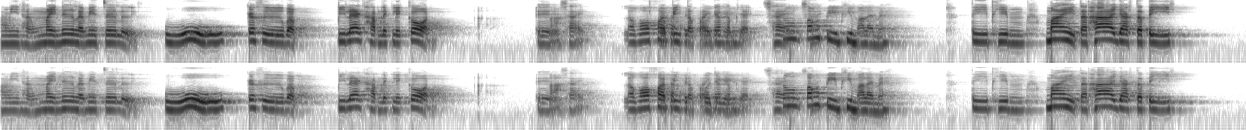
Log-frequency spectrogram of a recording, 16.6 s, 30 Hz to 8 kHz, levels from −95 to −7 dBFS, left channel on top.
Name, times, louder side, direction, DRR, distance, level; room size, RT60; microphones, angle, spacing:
voice 1, 0.0-1.8 3.3-4.0 4.5-5.8 7.2-7.8 8.8-9.1 9.3-10.6 13.0-15.7, left 5 dB, 85° left, 14 dB, 0.8 m, -26 dB
voice 2, 2.2-3.0 7.3-7.5 8.3-8.9 9.4-9.8 10.4-11.9, right 1 dB, 30° right, 10 dB, 0.8 m, -26 dB
28.5 x 19.0 x 6.9 m, 0.88 s
head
